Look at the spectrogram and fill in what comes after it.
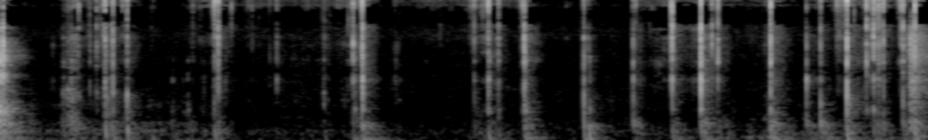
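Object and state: Paper lint roller tapped and scratched with nails.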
